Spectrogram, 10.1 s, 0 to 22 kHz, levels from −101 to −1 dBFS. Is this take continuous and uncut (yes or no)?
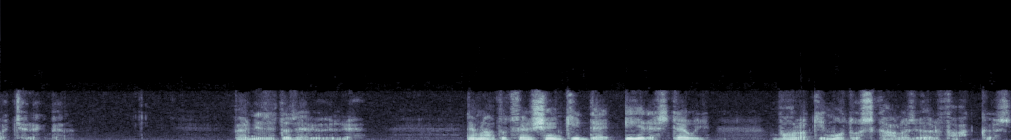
yes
